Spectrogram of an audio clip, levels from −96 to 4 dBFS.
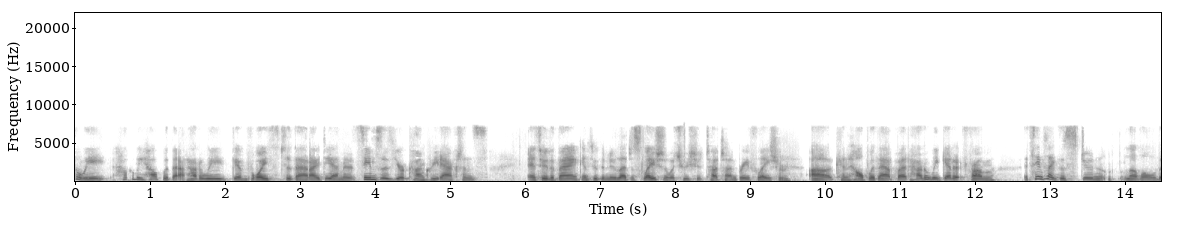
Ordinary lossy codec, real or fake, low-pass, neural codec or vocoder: AAC, 32 kbps; fake; 7.2 kHz; codec, 16 kHz, 4 kbps, X-Codec, HuBERT features, trained on general audio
